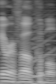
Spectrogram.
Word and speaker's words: irrevocable: I want to say irrevocable, but I'm pretty sure you don't put the emphasis on that syllable.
